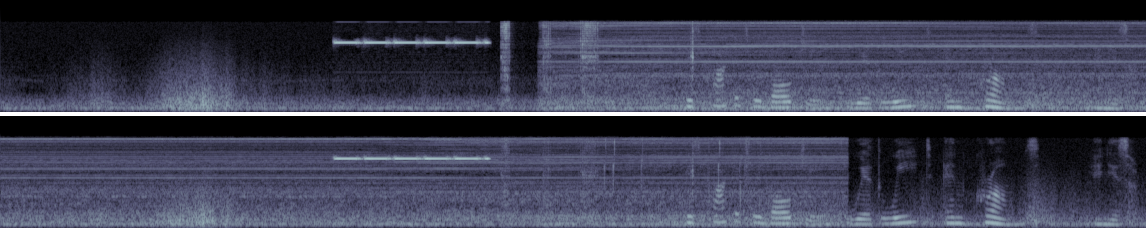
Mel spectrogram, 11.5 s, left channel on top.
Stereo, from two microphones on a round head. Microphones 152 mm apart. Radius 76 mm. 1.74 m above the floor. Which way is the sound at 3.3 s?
10° left (ahead or behind).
